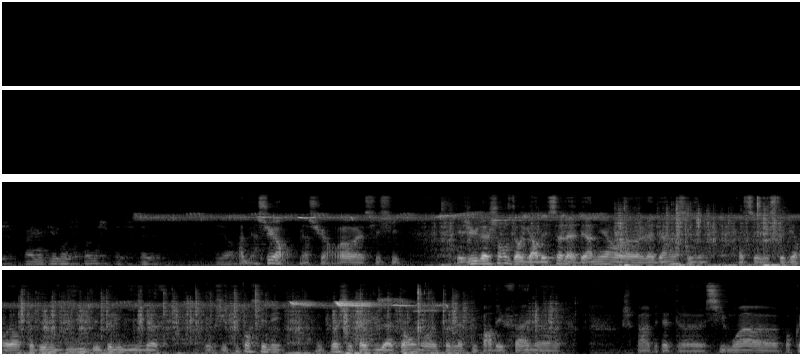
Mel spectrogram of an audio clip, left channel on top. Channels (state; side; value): silent; left; digital silence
